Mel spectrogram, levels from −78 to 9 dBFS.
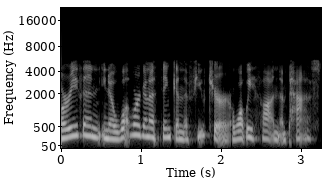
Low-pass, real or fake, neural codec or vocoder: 5.4 kHz; fake; codec, 16 kHz, 16 kbps, FunCodec, trained on Chinese and English, 50 frames a second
